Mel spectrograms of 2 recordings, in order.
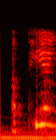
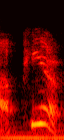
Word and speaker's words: appear: Appear nhấn âm thứ hai mà. Luca Pacci. Nó là nhấn âm thứ hai phải không các anh chị? Mình đọc là appear, mình đâu có đọc là appear đâu.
